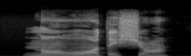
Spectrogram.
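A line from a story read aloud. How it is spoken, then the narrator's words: Through gritted teeth. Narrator (Russian): процедил Жорж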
